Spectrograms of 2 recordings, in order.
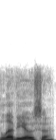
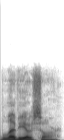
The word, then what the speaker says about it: Leviosa: Besides, you're saying it wrong. It's Leviosa, not Leviosaur.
